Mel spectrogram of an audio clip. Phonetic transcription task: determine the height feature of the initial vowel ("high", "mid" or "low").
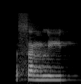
low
